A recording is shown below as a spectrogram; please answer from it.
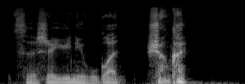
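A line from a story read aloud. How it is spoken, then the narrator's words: Stern voice. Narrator (Chinese): 蒙面客厉声说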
